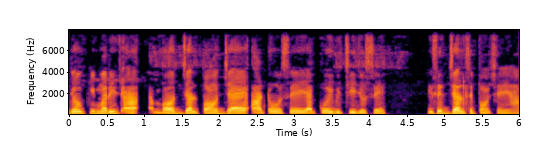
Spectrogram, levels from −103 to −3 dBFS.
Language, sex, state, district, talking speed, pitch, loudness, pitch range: Hindi, male, Uttar Pradesh, Gorakhpur, 210 wpm, 160 Hz, -17 LUFS, 150-170 Hz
